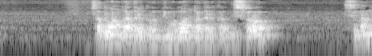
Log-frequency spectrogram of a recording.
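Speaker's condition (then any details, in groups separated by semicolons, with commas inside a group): No condition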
